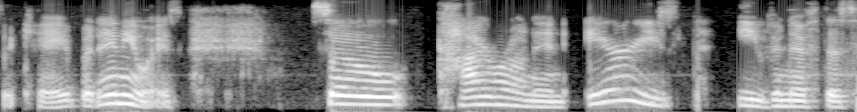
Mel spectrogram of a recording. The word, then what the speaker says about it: Chiron: encountered we all have chiron somewhere in our charts you can look for the little k uh even though it's spelled with a ch riddle me this um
